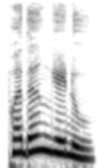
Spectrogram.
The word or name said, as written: ಪದಂಗೆಡು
